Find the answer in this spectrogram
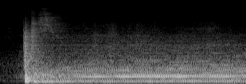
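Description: Electric TV lift motor starting about a quarter second in and running steadily with a low, even hum as it lowers the TV into its cabinet.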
